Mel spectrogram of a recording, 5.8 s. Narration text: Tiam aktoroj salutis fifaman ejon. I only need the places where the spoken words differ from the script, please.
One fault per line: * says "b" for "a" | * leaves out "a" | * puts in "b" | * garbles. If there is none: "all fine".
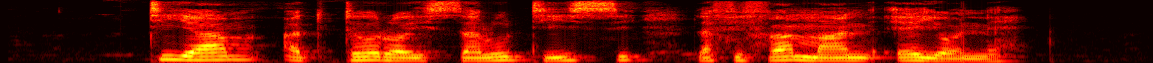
* puts in "la"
